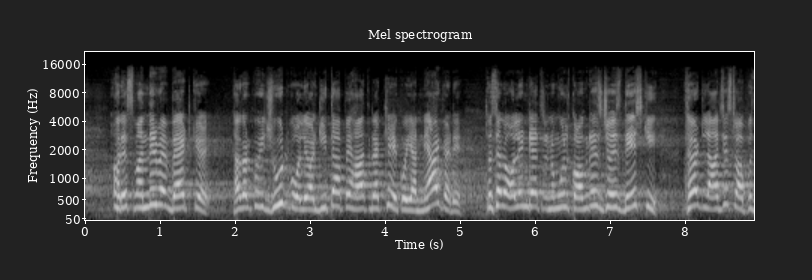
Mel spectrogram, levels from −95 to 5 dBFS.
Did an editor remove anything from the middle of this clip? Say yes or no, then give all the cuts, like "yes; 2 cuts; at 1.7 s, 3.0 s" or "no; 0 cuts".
no; 0 cuts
